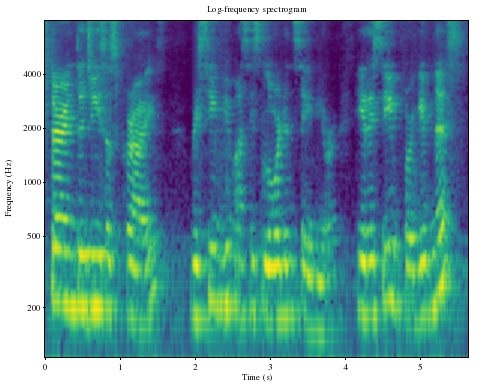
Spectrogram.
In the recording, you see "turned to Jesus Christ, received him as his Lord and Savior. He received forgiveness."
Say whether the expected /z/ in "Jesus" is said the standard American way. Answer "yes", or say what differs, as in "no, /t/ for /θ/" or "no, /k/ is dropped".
no, /s/ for /z/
